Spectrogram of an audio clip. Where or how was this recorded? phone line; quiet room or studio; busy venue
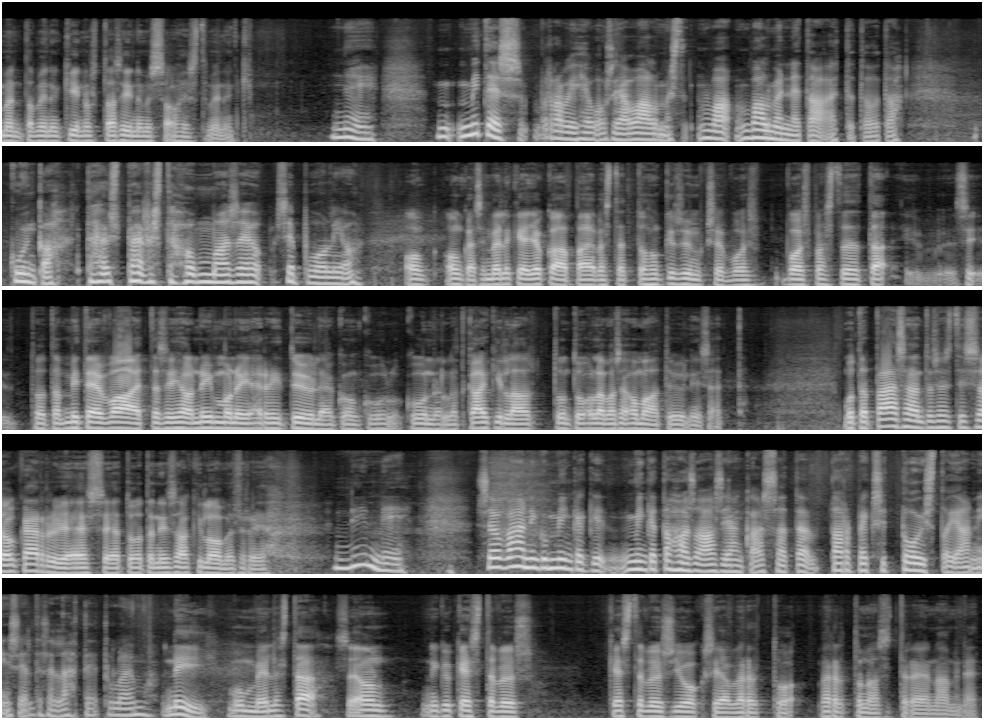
quiet room or studio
